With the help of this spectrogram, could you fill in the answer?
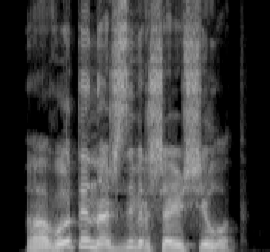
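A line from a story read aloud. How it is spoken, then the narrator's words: Booming male voice. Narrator (Russian): Прогремел голос мужчины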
